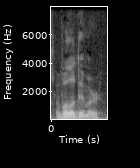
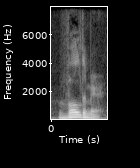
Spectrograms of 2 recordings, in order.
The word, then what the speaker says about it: Volodymyr: How do you pronounce it again? Volodymyr. Voldemort, not Yeah.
